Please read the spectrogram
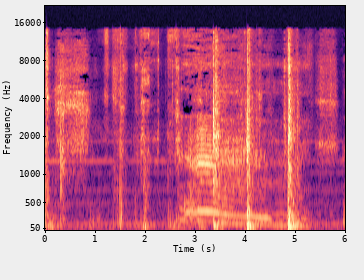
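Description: Handling knocks from a hand-held camera being moved about, sharpest about two, four and five seconds in, over faint background music. A drawn-out tone slides down in pitch a little past the middle.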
